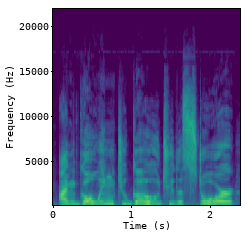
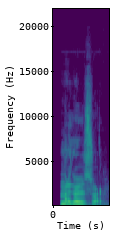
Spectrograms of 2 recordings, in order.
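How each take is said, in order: First: The words are spoken clearly and fully. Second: The words are mumbled and run together. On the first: "instead of being like" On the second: "apparently we mumble"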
